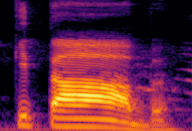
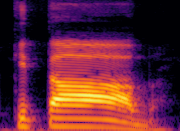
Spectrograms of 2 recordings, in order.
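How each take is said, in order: First: The first vowel is short, the second long. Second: The same.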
